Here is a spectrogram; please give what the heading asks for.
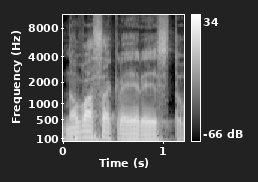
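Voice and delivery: ordinary talk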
